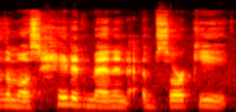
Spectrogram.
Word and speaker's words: Absaroka: When Pepper MacKenzie, one of the most hated men in Absaroka County um cuz that's how it's pronounced in Montana.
